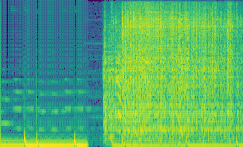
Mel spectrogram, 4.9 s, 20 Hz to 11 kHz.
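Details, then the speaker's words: 2014 Skoda Rapid at 165,000 km, complaint of a loud engine-bay noise: once running, a harsh rough grinding rasp from the front of the bay; AC compressor clutch bearing failed, bearing missing, clutch assembly to be replaced. "и и судя по всему проблема в муфте компрессора кондиционера сейчас выполнить диагностику глубинную есть ли дело в компресс"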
